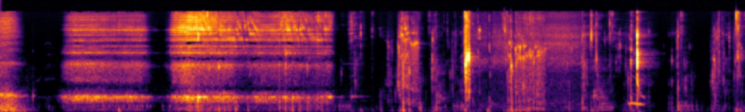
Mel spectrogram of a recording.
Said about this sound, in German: So, jetzt so. werde ich ein bisschen schlürfen, ja. Mhm. nicht erschrecken.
